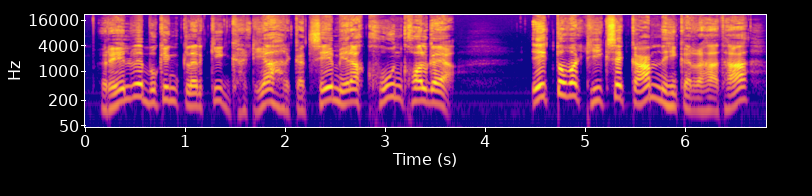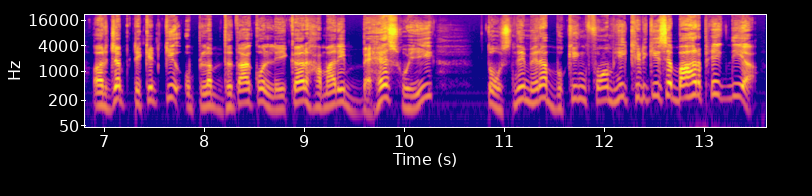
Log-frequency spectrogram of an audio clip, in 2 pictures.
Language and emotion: Hindi, angry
